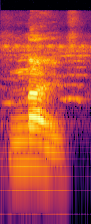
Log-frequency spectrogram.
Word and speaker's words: knife: আই এফ ই তুইবা কে এন আই এফ ই তুই আরিব কনাইফ ফরানো হরিব এফ ইলিব কনাইফ ফরানো হরিব আরিব কি হজুন দে নাইফ কি হজ নাইফ কে সাইলেন্ট হবে কিয়া কে বাদ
